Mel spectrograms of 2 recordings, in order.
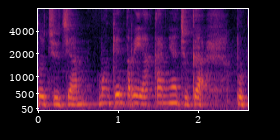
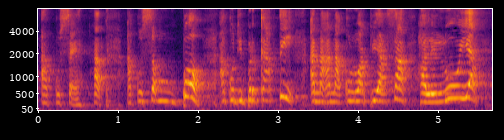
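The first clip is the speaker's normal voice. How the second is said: higher, louder joyful confession; joyful declaration; 6 semitones higher, 8 dB louder than usual. Shown as a demonstration. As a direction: declare the blessings with rising joy. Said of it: "Teruslah perkatakan".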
